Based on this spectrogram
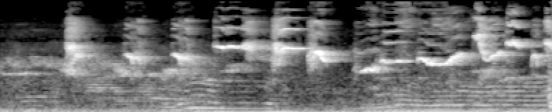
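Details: Afternoon song of an Oriental magpie-robin used as a lure to start other birds singing: a rich, varied medley of rising and falling whistles, sharp chips and short trills, delivered continuously over a constant low droning hum.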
